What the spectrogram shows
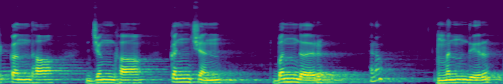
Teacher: अनुस्वार का उच्चारण करते समय वायु केवल नासिका, नाक से बाहर आती है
